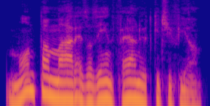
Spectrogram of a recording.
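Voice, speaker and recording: A man's voice: medium pitch, lively intonation, vocal fry, slightly rough, no room sound, muffled recording, voice pushed up. A man voicing a middle-aged father who speaks in short, dry remarks. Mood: amused.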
